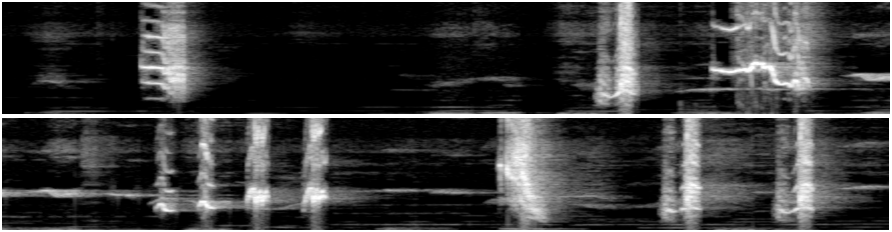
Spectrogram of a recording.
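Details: Oriental magpie-robin (kacer) lure song in tretes style, meant to set rival birds singing; scattered sharp notes, a twisting whistle, then a quick run of clipped chirps, with faint low knocks beneath.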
